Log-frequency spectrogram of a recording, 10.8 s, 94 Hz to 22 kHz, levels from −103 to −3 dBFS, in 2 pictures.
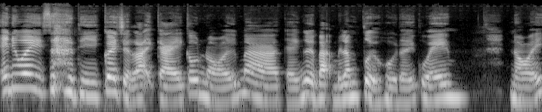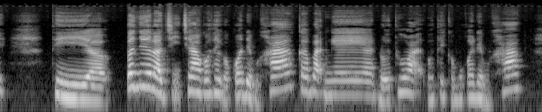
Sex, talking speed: female, 245 wpm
